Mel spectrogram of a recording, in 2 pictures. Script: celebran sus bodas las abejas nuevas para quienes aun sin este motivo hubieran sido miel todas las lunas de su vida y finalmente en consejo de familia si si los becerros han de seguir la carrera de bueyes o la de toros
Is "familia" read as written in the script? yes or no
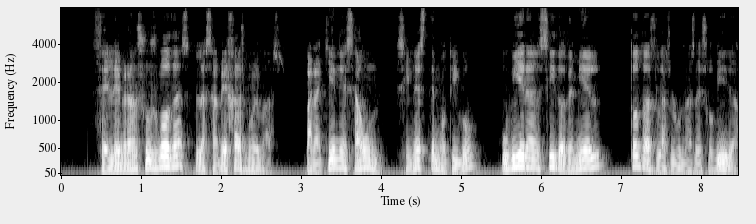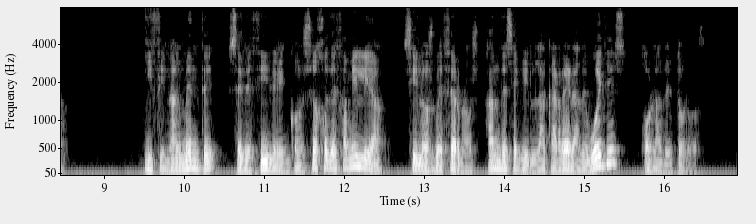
yes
